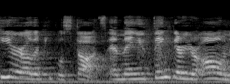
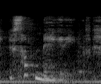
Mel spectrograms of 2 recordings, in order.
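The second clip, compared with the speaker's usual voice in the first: whispering; 11 dB quieter than usual. Acted. Quoted people, whispered aside.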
